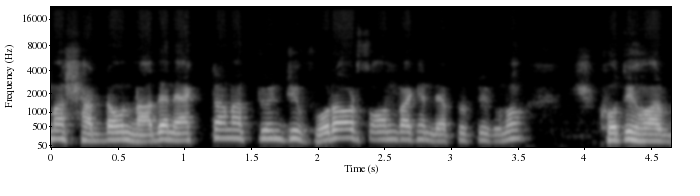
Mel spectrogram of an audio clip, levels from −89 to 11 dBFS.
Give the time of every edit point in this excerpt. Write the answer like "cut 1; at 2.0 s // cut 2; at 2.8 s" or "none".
none

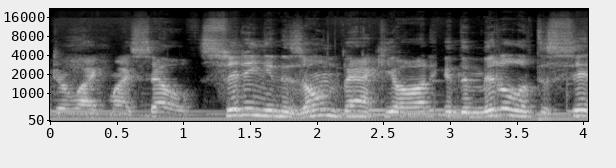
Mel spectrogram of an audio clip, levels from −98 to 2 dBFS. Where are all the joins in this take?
cut 1; at 1.1 s // cut 2; at 2.9 s

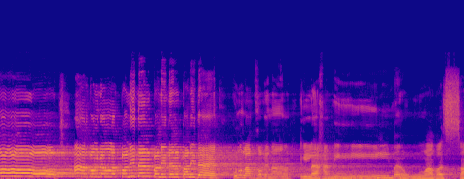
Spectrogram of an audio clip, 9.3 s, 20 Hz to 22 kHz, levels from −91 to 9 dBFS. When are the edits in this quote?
none

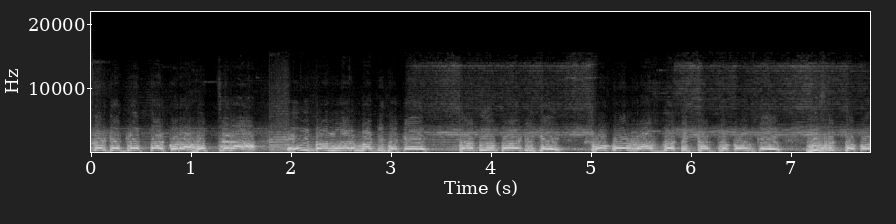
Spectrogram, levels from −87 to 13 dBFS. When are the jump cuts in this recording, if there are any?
cut 1; at 1.8 s

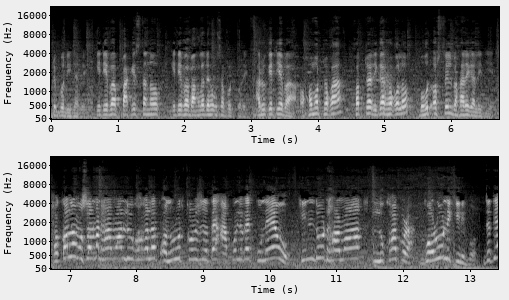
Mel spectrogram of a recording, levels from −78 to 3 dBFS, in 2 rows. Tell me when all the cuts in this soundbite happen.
cut 1; at 6.6 s

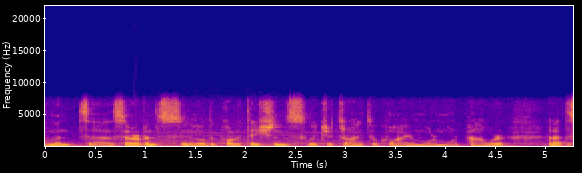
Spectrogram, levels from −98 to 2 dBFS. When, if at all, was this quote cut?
none

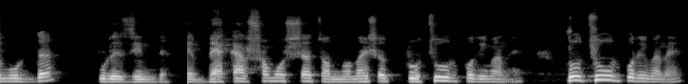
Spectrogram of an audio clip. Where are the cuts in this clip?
cut 1; at 1.9 s

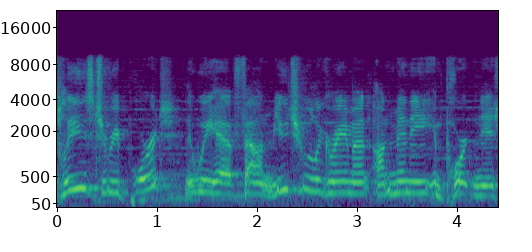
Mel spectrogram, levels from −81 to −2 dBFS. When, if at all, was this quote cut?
none

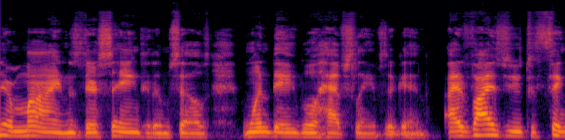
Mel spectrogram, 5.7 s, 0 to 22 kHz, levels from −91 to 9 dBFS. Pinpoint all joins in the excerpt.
cut 1; at 4.3 s

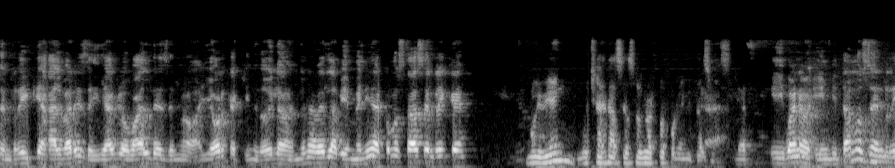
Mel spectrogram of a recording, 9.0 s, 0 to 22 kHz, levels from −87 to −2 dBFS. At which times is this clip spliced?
cut 1; at 6.1 s

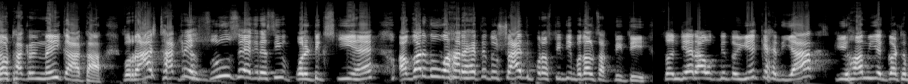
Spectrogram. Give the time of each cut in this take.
cut 1; at 6.5 s

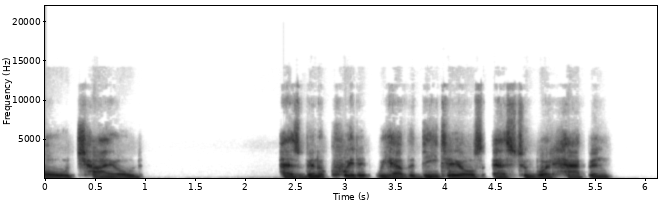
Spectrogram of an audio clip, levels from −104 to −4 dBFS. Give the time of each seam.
cut 1; at 3.4 s

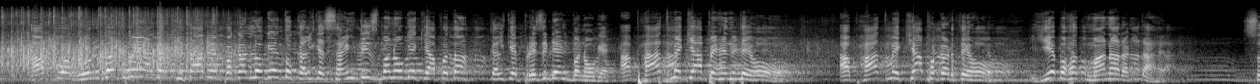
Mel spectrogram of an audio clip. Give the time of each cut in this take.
cut 1; at 6.1 s

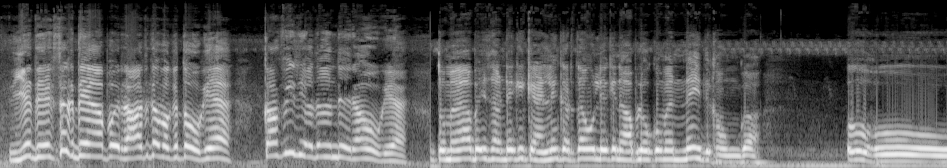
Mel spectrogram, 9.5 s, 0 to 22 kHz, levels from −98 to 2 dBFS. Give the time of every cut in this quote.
cut 1; at 4.2 s

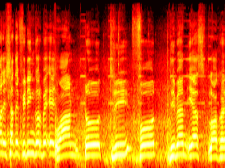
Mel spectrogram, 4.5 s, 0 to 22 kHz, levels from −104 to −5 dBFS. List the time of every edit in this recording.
cut 1; at 1.1 s

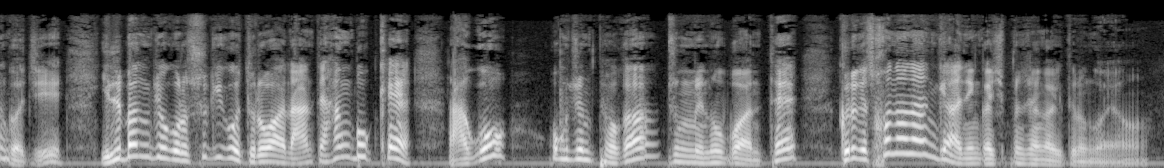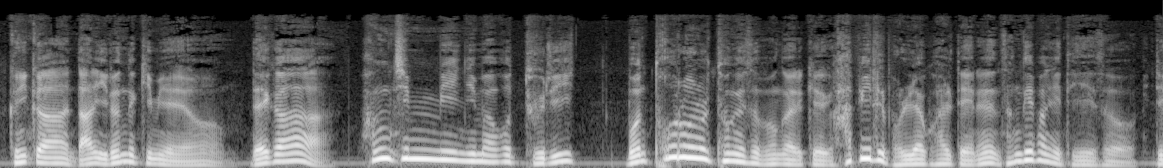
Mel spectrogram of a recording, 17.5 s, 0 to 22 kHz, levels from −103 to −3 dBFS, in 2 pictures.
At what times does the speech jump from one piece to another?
cut 1; at 9.6 s

